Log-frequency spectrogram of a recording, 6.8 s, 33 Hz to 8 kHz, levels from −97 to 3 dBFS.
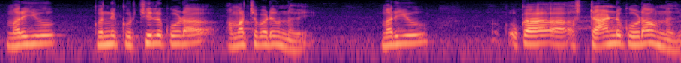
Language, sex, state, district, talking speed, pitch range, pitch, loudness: Telugu, male, Telangana, Hyderabad, 95 wpm, 160-185 Hz, 170 Hz, -20 LUFS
